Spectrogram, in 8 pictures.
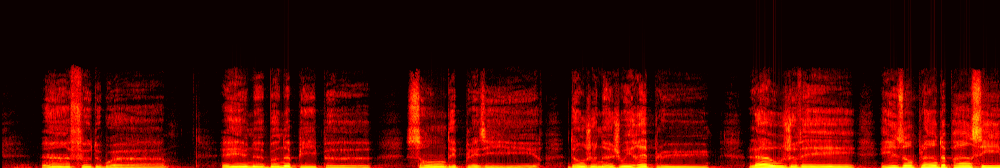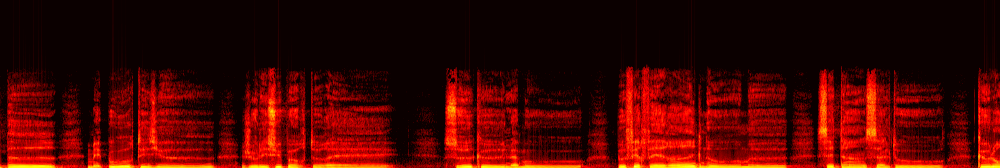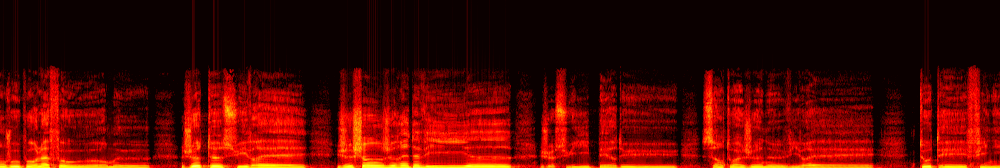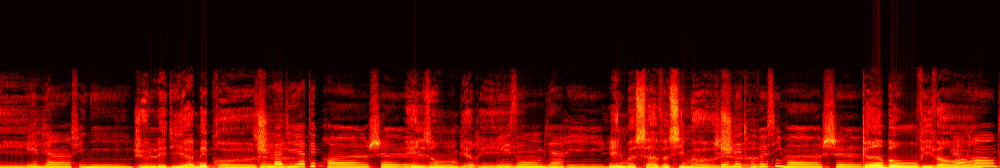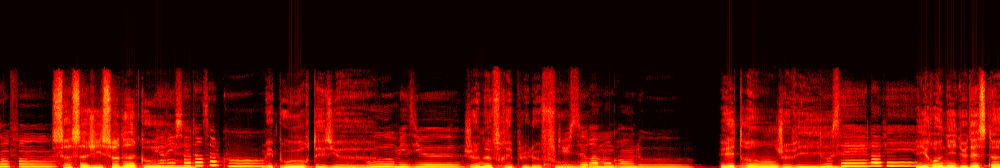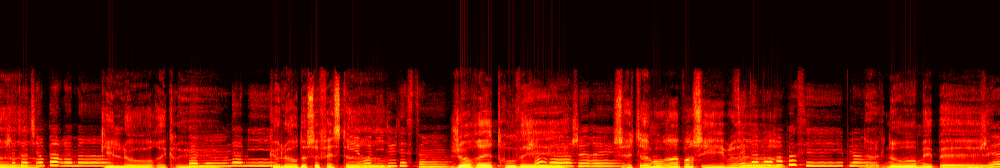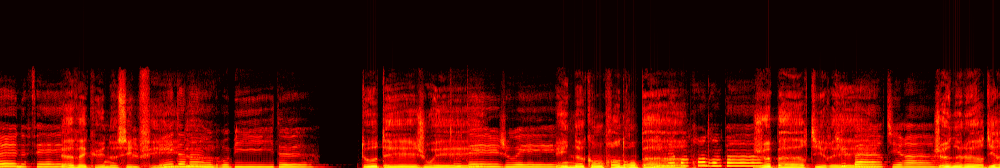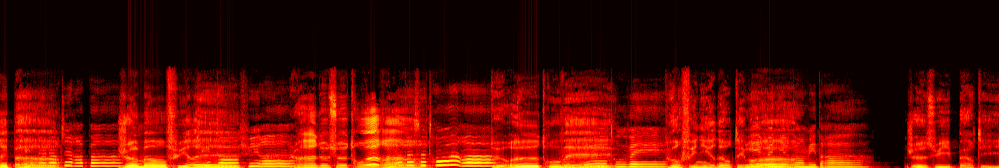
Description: chant de gnome.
